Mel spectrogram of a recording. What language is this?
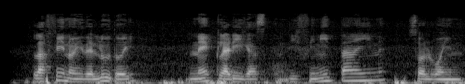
Esperanto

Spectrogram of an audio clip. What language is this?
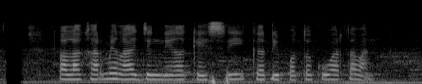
Sundanese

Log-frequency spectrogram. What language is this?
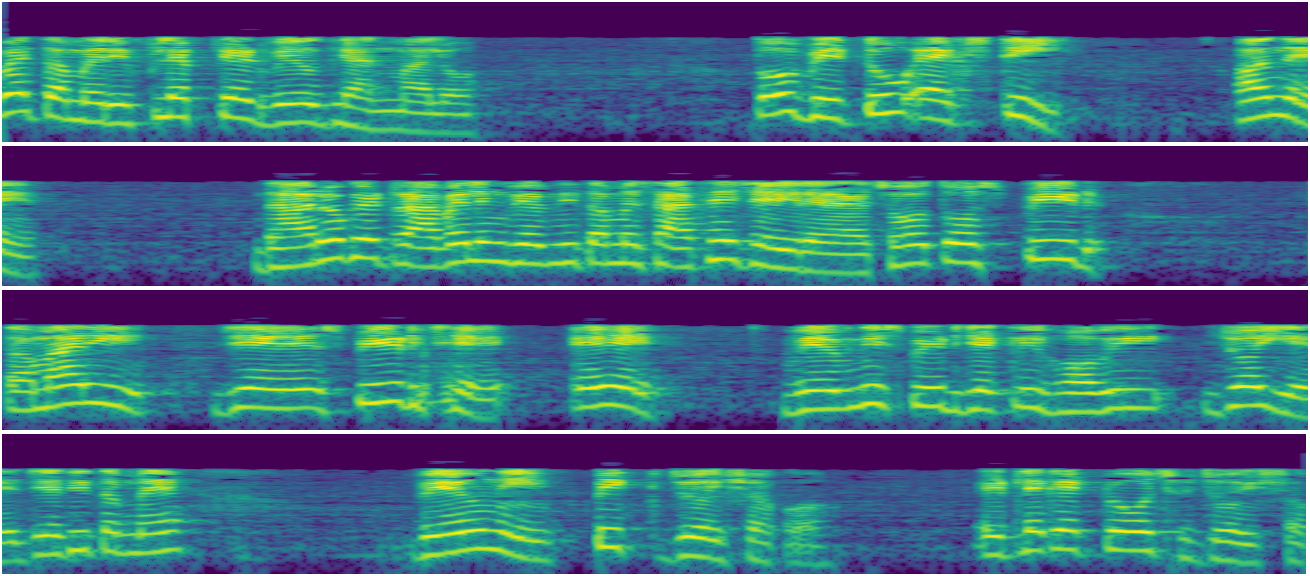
Gujarati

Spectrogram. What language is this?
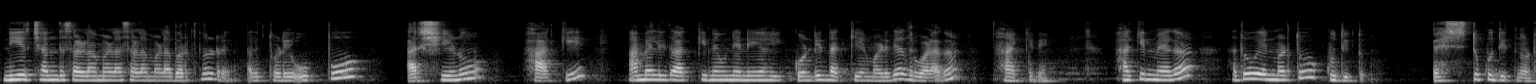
Kannada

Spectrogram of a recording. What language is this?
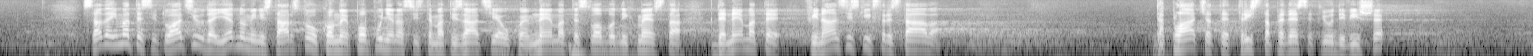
Serbian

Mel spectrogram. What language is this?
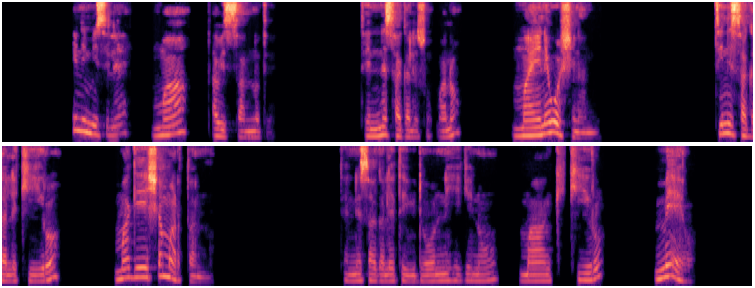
Sidamo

